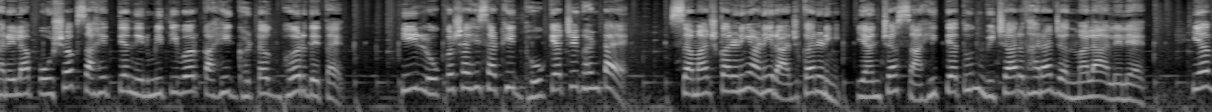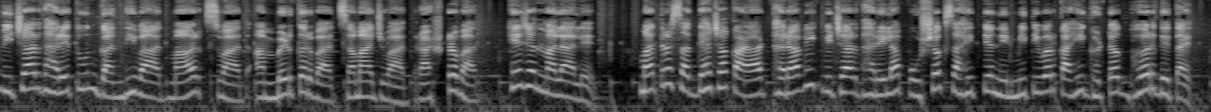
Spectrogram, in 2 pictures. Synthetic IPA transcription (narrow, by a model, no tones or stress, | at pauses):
ɾelapoɕəksaɦit̪jəniɾmit̪iʋəɾkaɦiːɡʱəʈək̚bʱəɾd̪et̪ajet̪̚ | hiːlokəɕaɦisaʈʰiːd̪ʱokjat͡ɕiːɡʱəɳʈajesəmad͡zkaɾɳiːaɽ̃iɾad͡zkaɾɳ̃iːjaɲt͡ɕjasaɦit̪jat̪uːnʋit͡ɕaɾd̪ʱaɾad͡ʑənmalaːleliaɦet̪ | jaʋit͡ɕaɾd̪ʱaɾet̪uːnɡãnd̪ʱiʋad̪maɾksʋad̪ambeɽkəɾʋad̪səmad͡zʋad̪ɾaʂʈɾəʋad̪̚hed͡ʑənmalaːlet̪ | mat̪ɾəsəd̪ʱjat͡ɕjakaɭaʈʰəɾaʋiːkʋit͡ɕaɾd̪ʱaɾelapoɕəksaɦit̪jəniɾmit̪iʋəɾkaɦiːɡʱəʈək̚bʱəɾd̪et̪ajt̪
